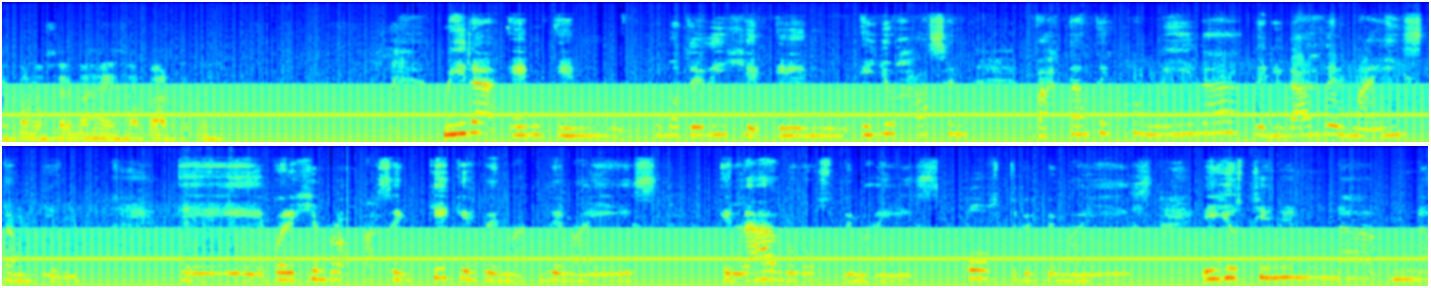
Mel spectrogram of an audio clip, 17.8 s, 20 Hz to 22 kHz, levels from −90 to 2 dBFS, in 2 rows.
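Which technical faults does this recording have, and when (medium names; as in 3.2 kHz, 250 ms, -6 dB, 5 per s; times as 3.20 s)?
buzz 60 Hz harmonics 33 -33 dBFS
crackle 540 per s -31 dBFS
whine 800 Hz -32 dBFS
7.02–10.37 s: clipped -21 dBFS
11.07 s: pop -13 dBFS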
